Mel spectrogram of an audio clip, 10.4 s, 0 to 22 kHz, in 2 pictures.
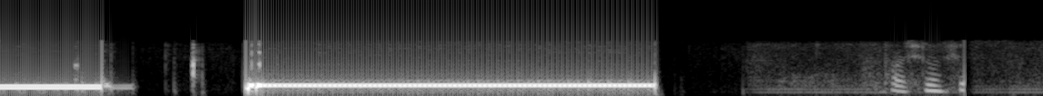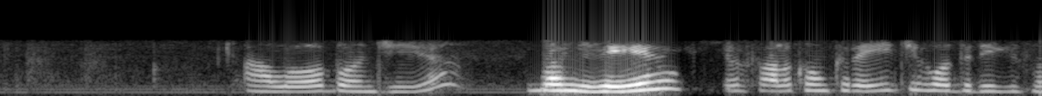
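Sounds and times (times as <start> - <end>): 
telephone tones during call transfer: 1.2 - 3.3
speech: 4.6 - 4.8, 6.5 - 10.4.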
